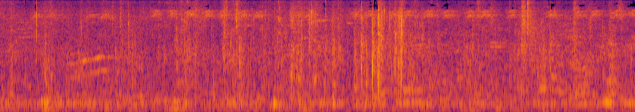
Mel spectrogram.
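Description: Birds calling repeatedly in low, steady tones over faint voices, with a few sharp knocks near the middle.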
